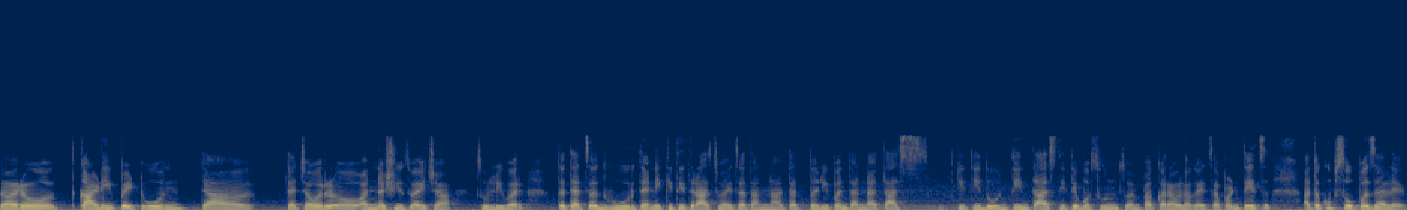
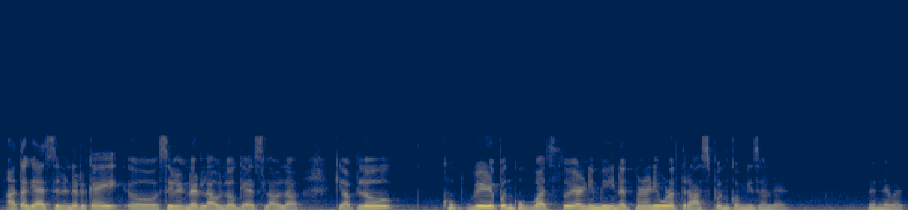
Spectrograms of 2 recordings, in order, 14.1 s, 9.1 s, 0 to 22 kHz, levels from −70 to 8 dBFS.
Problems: constant background noise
